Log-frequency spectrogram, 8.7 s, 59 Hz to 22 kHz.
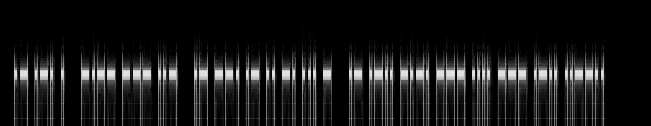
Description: Morse code, heard as a keyed tone, about 34 wpm, 700 Hz. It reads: ARE YOU AGAINST ALCOHOL?
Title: Sentences from Top 1400 Words 35wpm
